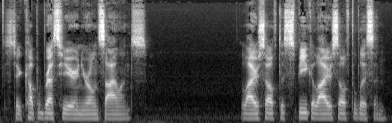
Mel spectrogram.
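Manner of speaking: soft, even meditation voice; guided meditation. Acted. Facilitator guiding the group circle in calm meditation voice. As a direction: gently guide the circle inward.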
